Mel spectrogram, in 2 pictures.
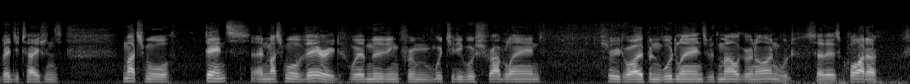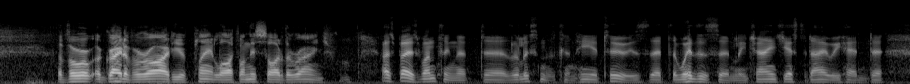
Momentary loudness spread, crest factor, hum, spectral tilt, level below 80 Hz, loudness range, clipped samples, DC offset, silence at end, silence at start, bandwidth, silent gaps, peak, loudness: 19 LU; 20 dB; 50 Hz at -60 dBFS; -4.5 dB/octave; -58 dBFS; 7 LU; under 0.1%; under 0.1%; 0 s; 0 s; 12.5 kHz; none; -8 dBFS; -27 LUFS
